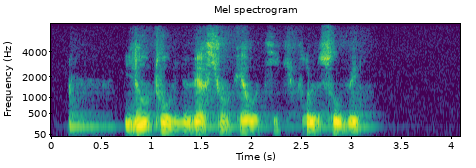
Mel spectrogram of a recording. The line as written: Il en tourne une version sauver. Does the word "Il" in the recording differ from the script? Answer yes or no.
no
